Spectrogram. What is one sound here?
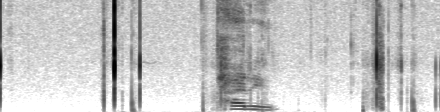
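A gun reloads with sharp metallic clicks.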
